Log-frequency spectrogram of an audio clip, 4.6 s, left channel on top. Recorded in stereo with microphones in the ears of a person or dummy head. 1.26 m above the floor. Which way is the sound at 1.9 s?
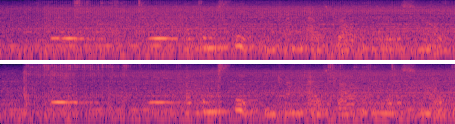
10° right (ahead or behind).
